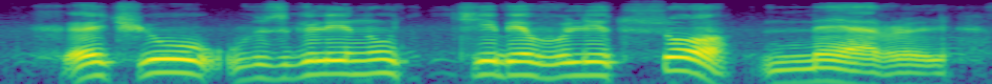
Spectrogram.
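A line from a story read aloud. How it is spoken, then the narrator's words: Hiss from hiding. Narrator (Russian): прошипело нечто, притаившееся в кустах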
